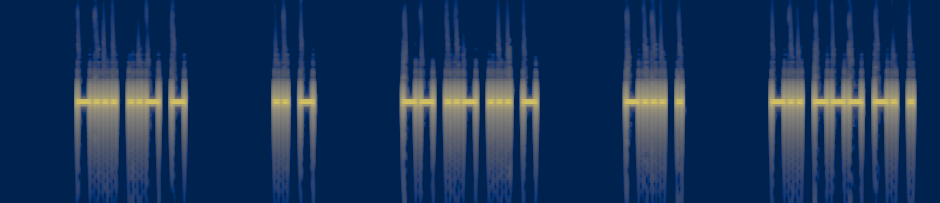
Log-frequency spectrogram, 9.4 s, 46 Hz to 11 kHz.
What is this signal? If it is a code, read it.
Morse code, heard as a keyed tone, about 28 wpm, 700 Hz. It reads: BUT IT MUST BE DONE
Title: 3x Word-Spacing - Sentences from Top 500 Words - 28wpm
